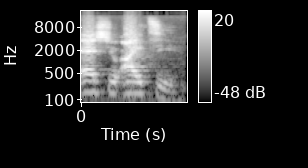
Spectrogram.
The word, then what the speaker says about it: suit: And then SUIT, the one we wear. Suit. Suit. Again, clear pronunciation.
